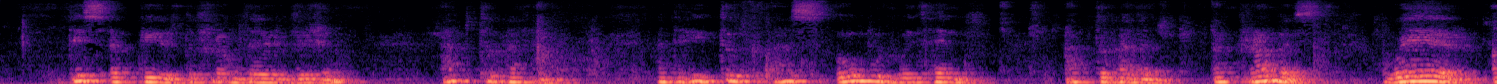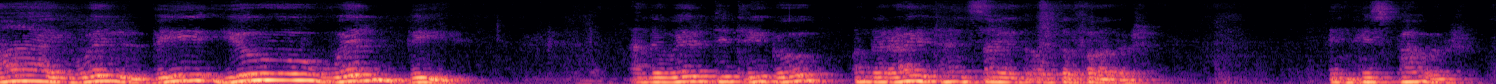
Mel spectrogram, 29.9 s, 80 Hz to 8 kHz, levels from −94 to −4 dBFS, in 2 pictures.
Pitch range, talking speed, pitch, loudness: 135-180 Hz, 85 wpm, 160 Hz, -26 LUFS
